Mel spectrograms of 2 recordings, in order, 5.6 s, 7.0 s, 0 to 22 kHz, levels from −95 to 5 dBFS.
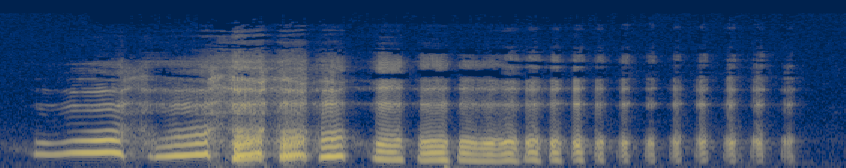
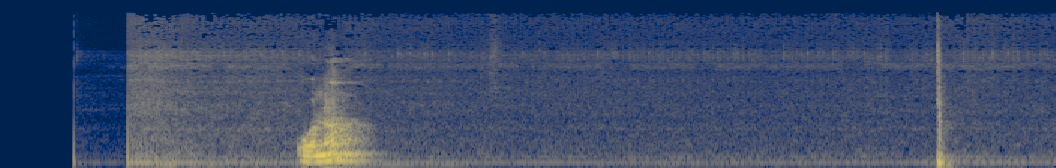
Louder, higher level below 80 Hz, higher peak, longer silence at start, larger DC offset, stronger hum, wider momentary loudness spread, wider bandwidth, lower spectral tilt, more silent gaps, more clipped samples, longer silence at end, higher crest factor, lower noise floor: second, -23 LUFS vs -18 LUFS; second, -60 dBFS vs -42 dBFS; about the same, -2 dBFS vs -2 dBFS; second, 0.25 s vs 0.85 s; neither; neither; second, 17 LU vs 30 LU; second, 12.5 kHz vs 16.5 kHz; about the same, -6 dB/octave vs -6.5 dB/octave; neither; neither; second, 0.35 s vs 0.7 s; about the same, 22 dB vs 22 dB; second, -44 dBFS vs -49 dBFS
